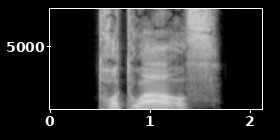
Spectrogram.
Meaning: plural of Trottoir
- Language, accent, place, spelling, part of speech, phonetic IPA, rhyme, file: German, Germany, Berlin, Trottoirs, noun, [tʁɔˈto̯aːɐ̯s], -aːɐ̯s, De-Trottoirs.ogg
